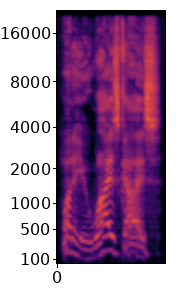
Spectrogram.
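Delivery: high, crabby mock-brave holler; old man's bluffing yell. A narrator's reading. Old man confronting four men by the car, bluffing bravely. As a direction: yell high, putting on bravado. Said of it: "he yelled, trying to sound braver than he felt".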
